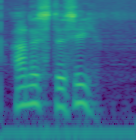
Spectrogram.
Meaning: anesthesia
- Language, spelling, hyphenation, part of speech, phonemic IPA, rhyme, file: Dutch, anesthesie, an‧es‧the‧sie, noun, /ˌɑn.ɛs.teːˈzi/, -i, Nl-anesthesie.ogg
